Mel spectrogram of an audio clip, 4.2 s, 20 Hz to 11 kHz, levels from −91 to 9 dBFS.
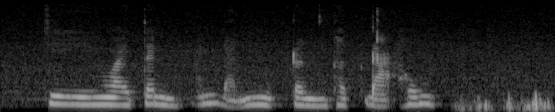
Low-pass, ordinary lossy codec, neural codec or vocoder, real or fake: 9.9 kHz; MP3, 96 kbps; none; real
